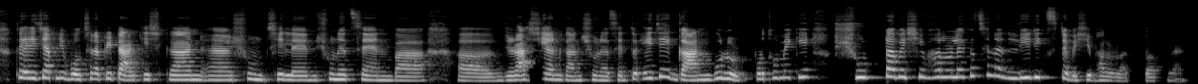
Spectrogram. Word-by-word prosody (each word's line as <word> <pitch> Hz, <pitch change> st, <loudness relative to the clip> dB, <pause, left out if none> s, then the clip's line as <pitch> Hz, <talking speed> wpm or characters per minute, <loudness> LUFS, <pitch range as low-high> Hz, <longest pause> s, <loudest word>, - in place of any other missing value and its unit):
তো -, -, -19 dB
এইযে 285 Hz, +2 st, +2 dB
আপনি 290 Hz, 0 st, -3 dB
বলছেন 235 Hz, +2 st, +1 dB
আপনি 270 Hz, -, 0 dB
টার্কিশ 205 Hz, +2 st, +3 dB, 0.2 s
গান 215 Hz, 0 st, +5 dB, 0.2 s
অ্যা 205 Hz, 0 st, 0 dB, 0.2 s
শুনছিলেন, 220 Hz, -4 st, 0 dB, 0.2 s
শুনেছেন 230 Hz, -3 st, 0 dB, 0.2 s
বা 185 Hz, -1 st, -1 dB, 0.6 s
আ -, -, -2 dB, 0.4 s
য -, -, -10 dB
রাশিয়ান 235 Hz, 0 st, +2 dB
গান 190 Hz, 0 st, -1 dB
শুনেছেন। 195 Hz, -1 st, -4 dB
তো -, -, +1 dB
এইযে 290 Hz, +6 st, 0 dB, 0.2 s
গানগুলোর 220 Hz, +4 st, +4 dB, 0.2 s
১ম 255 Hz, +4 st, -4 dB
এ -, -, -8 dB
কি 335 Hz, -, +1 dB, 0.4 s
সুরটা 320 Hz, +2 st, +2 dB
বেশি 340 Hz, +2 st, -2 dB
ভালো 335 Hz, 0 st, -1 dB
লেগেছে 390 Hz, +4 st, -6 dB
না -, -, -1 dB, 0.2 s
লিরিক্স 320 Hz, +1 st, +1 dB
টা 265 Hz, -, +1 dB
বেশি 195 Hz, +3 st, -4 dB
ভালো 190 Hz, -2 st, -7 dB
লাগতো -, -, -19 dB
আপনার? 175 Hz, +3 st, -21 dB
235 Hz, 165 wpm, -22 LUFS, 205-310 Hz, 0.6 s, গান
